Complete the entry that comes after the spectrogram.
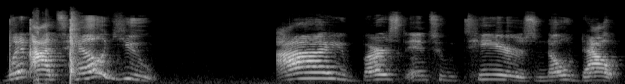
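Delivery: slow it down and lean in; dramatic telling, drawn out; emphatic. Real, not acted. Recounting bursting into tears.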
